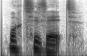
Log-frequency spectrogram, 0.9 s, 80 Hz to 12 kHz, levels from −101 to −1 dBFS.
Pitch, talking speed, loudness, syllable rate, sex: 135 Hz, 205 wpm, -15 LUFS, 4.3 syllables/s, female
